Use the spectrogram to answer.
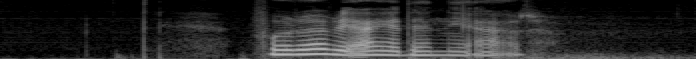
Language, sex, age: Norwegian, female, 26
